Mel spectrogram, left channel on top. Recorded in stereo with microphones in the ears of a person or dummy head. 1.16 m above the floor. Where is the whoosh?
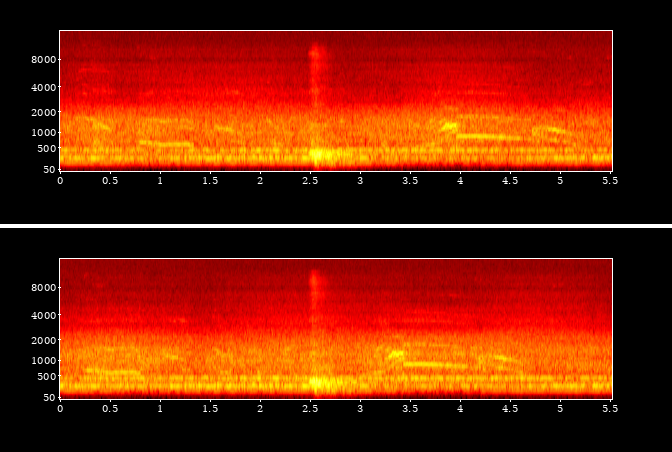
Centre (ahead or behind), 4.5 m.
